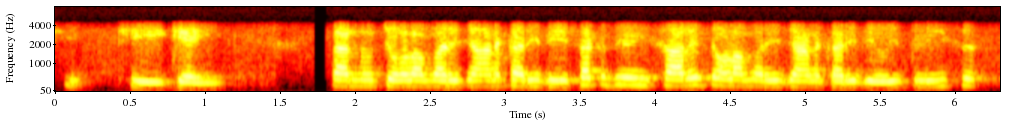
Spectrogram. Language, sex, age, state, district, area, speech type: Punjabi, female, 30-45, Punjab, Barnala, rural, conversation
